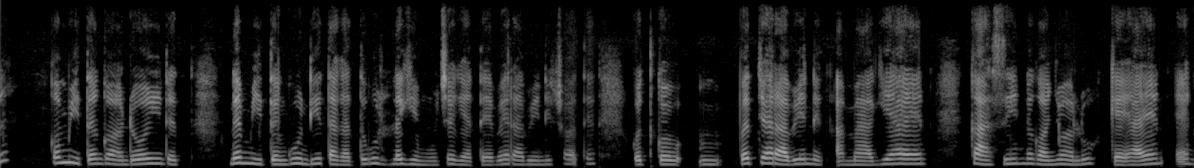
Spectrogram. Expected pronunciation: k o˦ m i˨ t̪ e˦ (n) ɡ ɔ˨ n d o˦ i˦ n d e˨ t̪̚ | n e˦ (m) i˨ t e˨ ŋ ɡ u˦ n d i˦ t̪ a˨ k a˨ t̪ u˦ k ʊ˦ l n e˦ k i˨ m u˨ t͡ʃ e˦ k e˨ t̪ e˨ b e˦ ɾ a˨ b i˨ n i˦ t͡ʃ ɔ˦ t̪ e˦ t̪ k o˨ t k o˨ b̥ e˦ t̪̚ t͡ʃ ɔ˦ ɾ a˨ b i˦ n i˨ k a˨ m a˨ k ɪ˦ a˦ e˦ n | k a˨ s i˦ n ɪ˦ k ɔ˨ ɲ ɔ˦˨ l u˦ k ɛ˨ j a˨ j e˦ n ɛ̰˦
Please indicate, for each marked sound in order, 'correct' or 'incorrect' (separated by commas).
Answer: incorrect, correct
